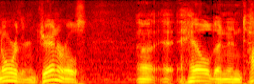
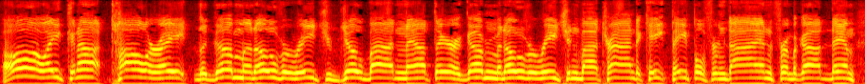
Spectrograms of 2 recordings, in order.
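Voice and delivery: mock Southern governor; 10 semitones higher than usual. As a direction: ham it up as an indignant Alabama governor. Mocking governor's outraged rant.

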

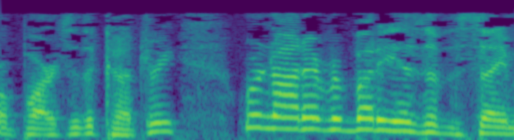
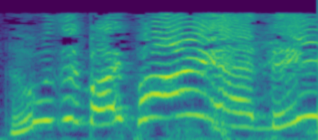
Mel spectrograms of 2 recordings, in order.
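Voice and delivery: put-on shrieking old aunt; 4 dB louder than usual. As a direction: wail it out, frantic. Repeats the Aunt Bee wail.

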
